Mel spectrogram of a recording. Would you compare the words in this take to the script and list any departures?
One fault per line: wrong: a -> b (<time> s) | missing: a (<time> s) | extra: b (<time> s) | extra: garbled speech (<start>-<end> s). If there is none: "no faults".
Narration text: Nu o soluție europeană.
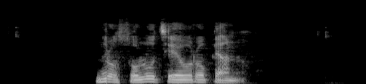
no faults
